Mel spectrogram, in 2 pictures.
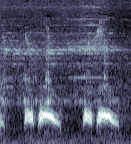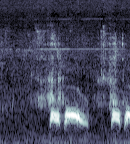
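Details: Spotted dove used in decoy luring gives mellow low coos in pairs: a brief note and then a drawn-out falling note, four pairs in quick succession, with soft background chirping.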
